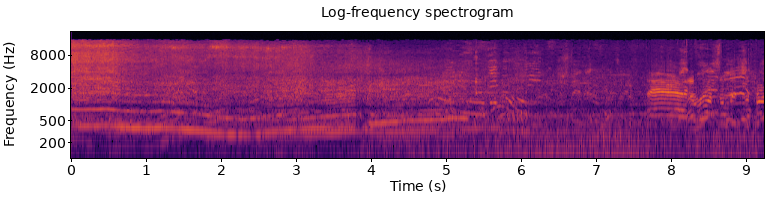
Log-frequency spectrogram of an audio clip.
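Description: A 1200 cc drag racing motorbike at a beach drag event accelerates hard and loud, its engine pitch climbing and dropping through gear changes, with a crowd and an announcer talking underneath.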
